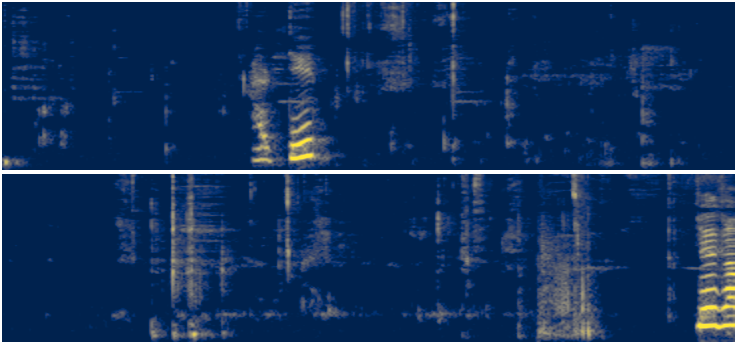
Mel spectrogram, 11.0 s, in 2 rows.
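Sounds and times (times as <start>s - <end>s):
chewing and mouth clicks: 2.5s - 4.8s, 7.4s - 8.0s.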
